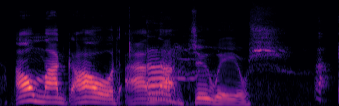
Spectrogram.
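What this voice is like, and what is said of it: Terrible put-on American accent. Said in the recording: “doing my American voice, where they were like, where are you from? Minnesota and Sweden? ... Say something in the American terrible accent. ... This is a terrible audition reel.”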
